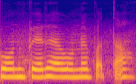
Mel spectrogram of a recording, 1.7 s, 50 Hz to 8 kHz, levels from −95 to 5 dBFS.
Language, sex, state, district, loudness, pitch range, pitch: Hindi, female, Bihar, Samastipur, -14 LUFS, 230-240 Hz, 235 Hz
